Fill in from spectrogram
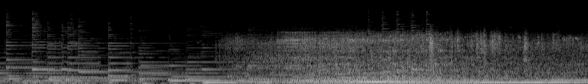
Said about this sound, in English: The sound of the food lorry brings everyone crowding around the school building.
